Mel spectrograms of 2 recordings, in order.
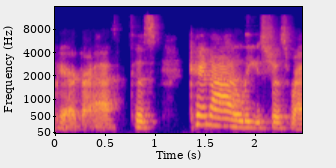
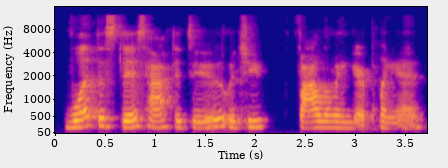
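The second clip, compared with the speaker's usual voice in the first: ordinary talk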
